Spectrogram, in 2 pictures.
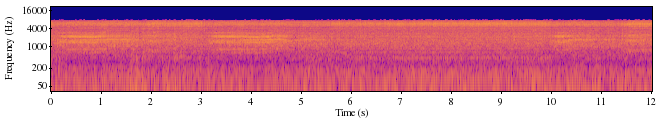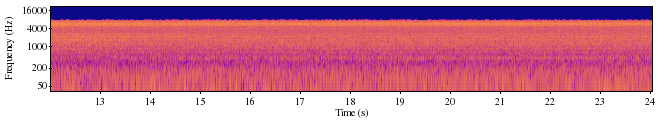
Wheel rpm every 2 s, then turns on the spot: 220, 220, 220, 230, 230, 230, 230, 230, 230, 240, 230, 230.
none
